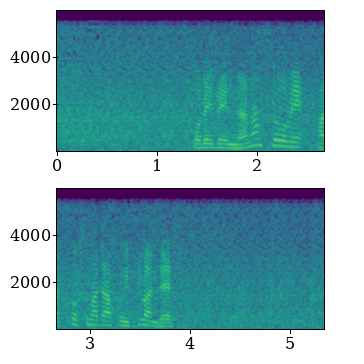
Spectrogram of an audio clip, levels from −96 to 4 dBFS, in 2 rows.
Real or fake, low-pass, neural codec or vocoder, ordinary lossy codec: fake; 5.4 kHz; codec, 16 kHz, 2 kbps, FunCodec, trained on Chinese and English, 25 frames a second; none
